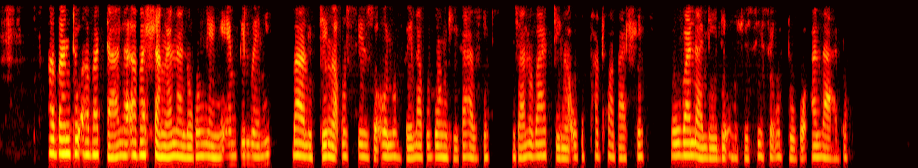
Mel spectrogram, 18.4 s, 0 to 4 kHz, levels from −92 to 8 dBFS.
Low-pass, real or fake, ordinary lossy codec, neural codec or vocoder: 3.6 kHz; real; AAC, 32 kbps; none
